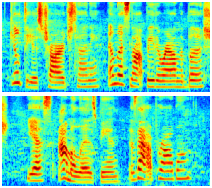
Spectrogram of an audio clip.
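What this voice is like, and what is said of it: Southern American accent. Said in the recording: “a Caucasian woman with a Southern American accent”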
